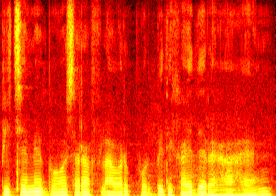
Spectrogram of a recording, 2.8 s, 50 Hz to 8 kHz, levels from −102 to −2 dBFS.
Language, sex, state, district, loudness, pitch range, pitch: Hindi, male, Arunachal Pradesh, Papum Pare, -17 LUFS, 110-120 Hz, 115 Hz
